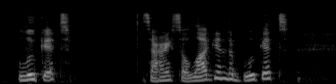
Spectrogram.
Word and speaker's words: Blooket: pronounced. Blooket.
